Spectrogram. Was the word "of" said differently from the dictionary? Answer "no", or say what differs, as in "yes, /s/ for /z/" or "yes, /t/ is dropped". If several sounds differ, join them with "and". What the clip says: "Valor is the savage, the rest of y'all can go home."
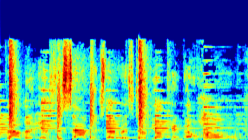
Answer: no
